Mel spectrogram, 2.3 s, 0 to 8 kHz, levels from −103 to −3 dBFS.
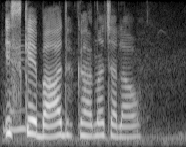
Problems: background sounds at intervals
